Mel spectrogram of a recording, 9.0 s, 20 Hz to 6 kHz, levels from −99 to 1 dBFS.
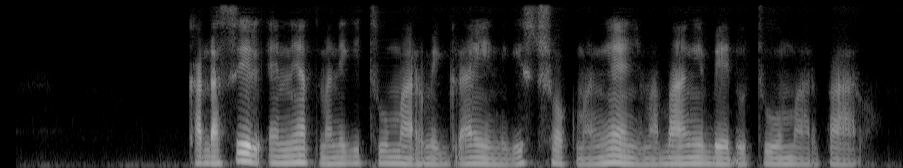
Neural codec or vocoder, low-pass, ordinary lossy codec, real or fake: codec, 16 kHz in and 24 kHz out, 1 kbps, XY-Tokenizer; 5.4 kHz; none; fake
